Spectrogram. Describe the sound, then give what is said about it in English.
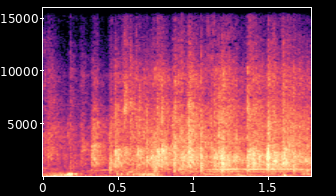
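A short burst of audience applause, a quick round of applause recorded for a special edition, many hands clapping in a dense, crackling wash that stays steady and fairly loud throughout, with a faint voice mixed in. “Do a, do a little quick round of applause for a special edition.”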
